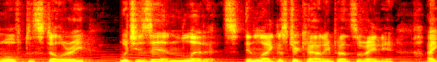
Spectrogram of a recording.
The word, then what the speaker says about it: Lititz: It's pronounced litts. Last episode featured a great interview with Eric Wolf, co-founder of Stolen Wolf Distillery, which is in Litz in Lancaster County, Pennsylvania.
